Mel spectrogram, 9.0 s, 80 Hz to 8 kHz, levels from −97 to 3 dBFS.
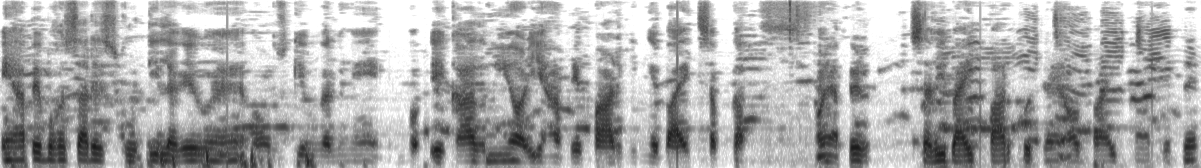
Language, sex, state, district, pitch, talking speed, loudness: Hindi, male, Bihar, Muzaffarpur, 120 Hz, 240 wpm, -17 LUFS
